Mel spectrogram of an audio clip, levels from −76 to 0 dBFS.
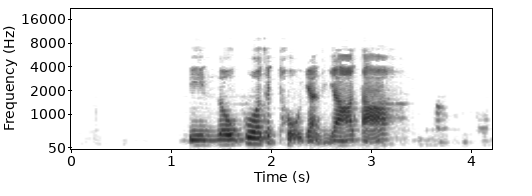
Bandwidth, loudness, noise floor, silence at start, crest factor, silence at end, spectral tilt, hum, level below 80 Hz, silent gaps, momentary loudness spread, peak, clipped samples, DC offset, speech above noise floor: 9.6 kHz; -16 LUFS; -77 dBFS; 1.15 s; 18 dB; 0.5 s; -4 dB/octave; none; -72 dBFS; none; 23 LU; -2 dBFS; under 0.1%; under 0.1%; 61 dB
